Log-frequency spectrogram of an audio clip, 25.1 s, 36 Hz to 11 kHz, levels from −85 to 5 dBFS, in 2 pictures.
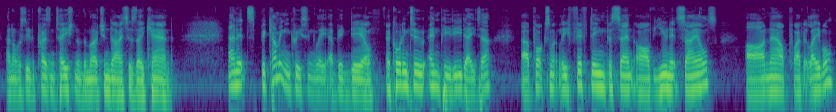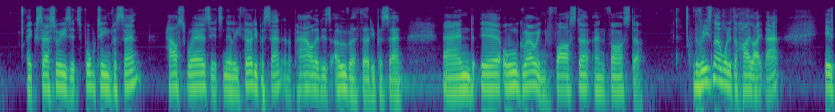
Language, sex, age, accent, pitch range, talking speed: English, male, 50-69, British, 105-125 Hz, 140 wpm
